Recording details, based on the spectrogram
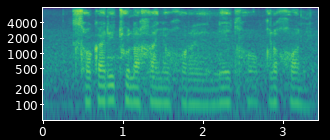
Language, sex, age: Tswana, male, 21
